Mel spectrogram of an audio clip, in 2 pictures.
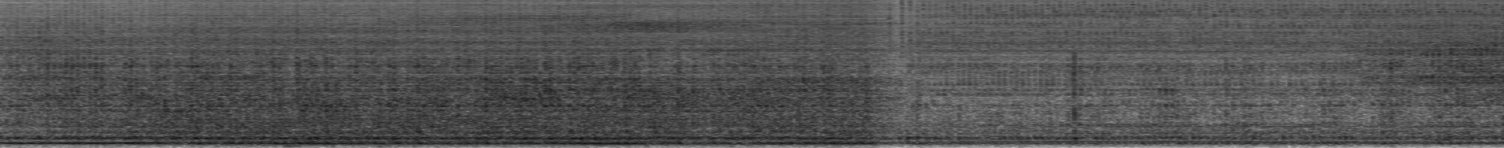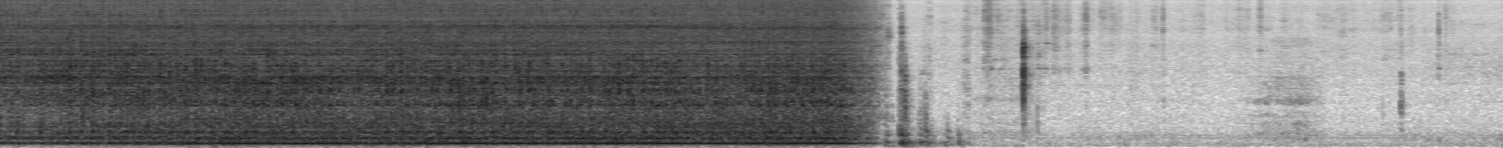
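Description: Makita scroll saw running steadily, its reciprocating blade cutting through wood. It gets a little quieter for a few seconds about a third of the way in, then shuts off suddenly near the end, leaving only a few faint clicks.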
